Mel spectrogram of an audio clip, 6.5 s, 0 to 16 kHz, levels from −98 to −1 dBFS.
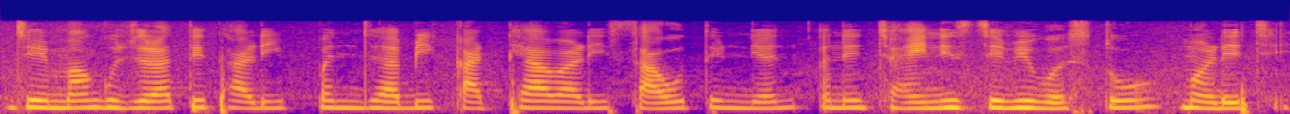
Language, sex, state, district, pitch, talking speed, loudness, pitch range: Gujarati, female, Gujarat, Valsad, 215 Hz, 120 wpm, -16 LUFS, 205-225 Hz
